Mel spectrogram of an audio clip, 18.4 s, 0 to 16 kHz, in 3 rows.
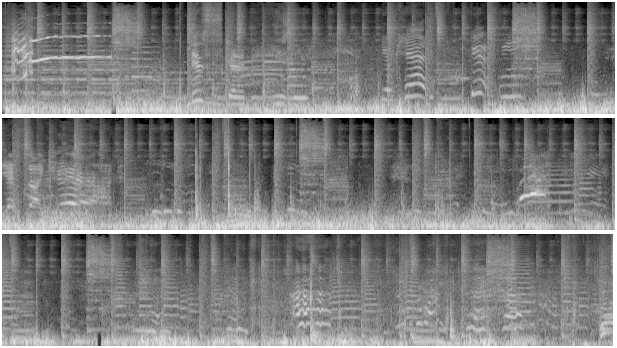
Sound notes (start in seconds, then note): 0.0 girl screams; 9.1 laughing and yelling; 11.4 upbeat music; 14.4 screaming and laughing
